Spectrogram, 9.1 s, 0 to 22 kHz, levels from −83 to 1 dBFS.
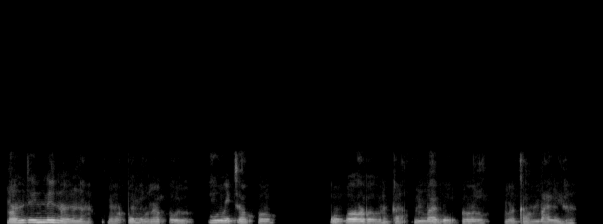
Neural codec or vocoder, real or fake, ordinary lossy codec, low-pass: codec, 24 kHz, 1.5 kbps, HILCodec; fake; none; 7.2 kHz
